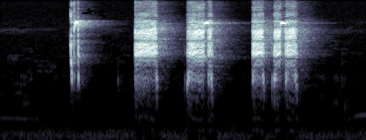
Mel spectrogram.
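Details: Black francolin, locally Sindhi teetar, calling loudly: a short opening rasp, then three harsh grating notes and a closely paired final one, the whole phrase lasting about two seconds over a near-silent background.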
